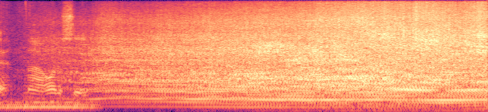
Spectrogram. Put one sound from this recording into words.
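A car engine revs loudly.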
